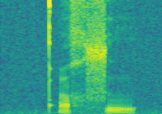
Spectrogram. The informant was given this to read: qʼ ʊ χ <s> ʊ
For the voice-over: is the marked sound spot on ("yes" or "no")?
yes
